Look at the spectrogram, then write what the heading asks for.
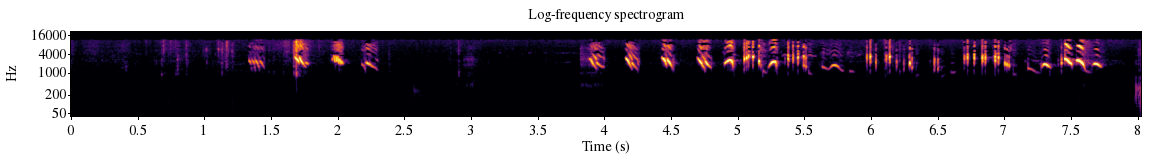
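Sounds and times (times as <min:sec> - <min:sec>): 
purple martin giving gurgling chirping calls: 0:01.3 - 0:02.4, 0:03.8 - 0:07.8.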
